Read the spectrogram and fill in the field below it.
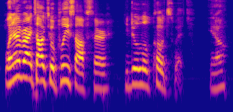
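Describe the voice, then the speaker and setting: A young man hosting a casual podcast chat, telling stories in an animated, joking way. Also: high voice, fast. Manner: animated, joking, tells stories with put-on voices. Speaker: podcast host.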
